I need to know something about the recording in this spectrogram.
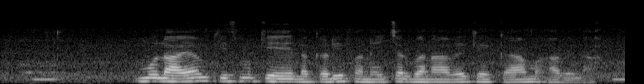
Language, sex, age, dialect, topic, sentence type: Bhojpuri, male, 31-35, Northern, agriculture, statement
